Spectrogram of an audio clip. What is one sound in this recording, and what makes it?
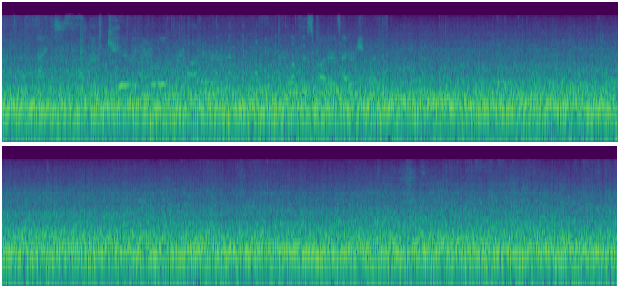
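A steady low roar of aircraft engines fills the cabin.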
